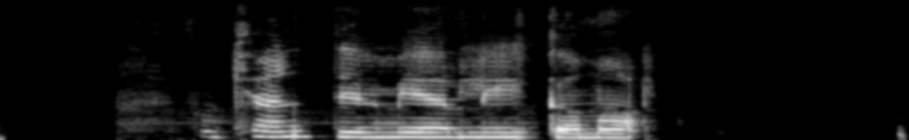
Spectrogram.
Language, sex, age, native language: Icelandic, female, 6, Icelandic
